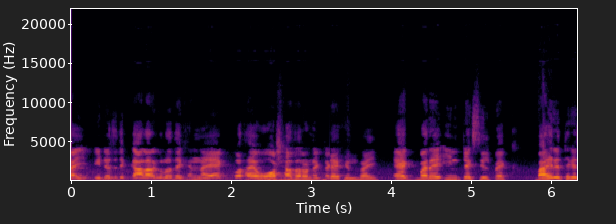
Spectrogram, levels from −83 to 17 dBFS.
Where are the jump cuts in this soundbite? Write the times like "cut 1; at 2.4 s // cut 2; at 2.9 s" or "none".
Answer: cut 1; at 3.2 s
